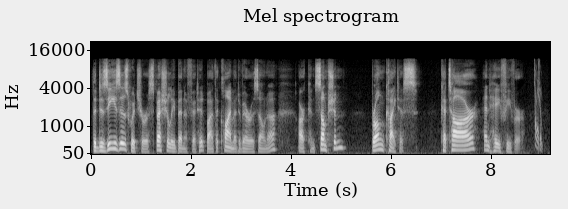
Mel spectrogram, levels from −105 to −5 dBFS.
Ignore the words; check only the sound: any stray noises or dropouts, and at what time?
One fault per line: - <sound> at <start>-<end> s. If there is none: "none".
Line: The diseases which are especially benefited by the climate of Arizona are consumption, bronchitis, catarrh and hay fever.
- chirp at 8.9-9.0 s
